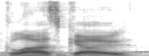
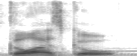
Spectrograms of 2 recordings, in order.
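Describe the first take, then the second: First: The final syllable rhymes with cow. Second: The final syllable rhymes with snow. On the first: The speaker calls it wrong. "no one in the history of the world has ever pronounced it that" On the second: The speaker calls it right. "the city that I was born in is Glasgow"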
